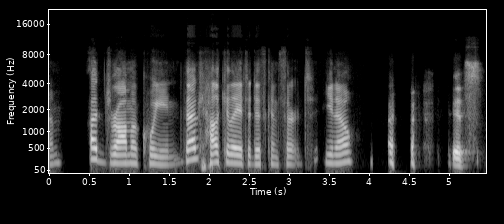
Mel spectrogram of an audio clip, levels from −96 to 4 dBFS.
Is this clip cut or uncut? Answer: cut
